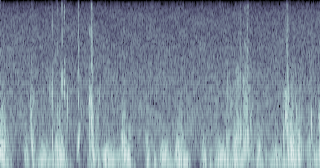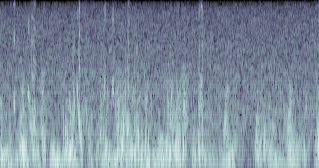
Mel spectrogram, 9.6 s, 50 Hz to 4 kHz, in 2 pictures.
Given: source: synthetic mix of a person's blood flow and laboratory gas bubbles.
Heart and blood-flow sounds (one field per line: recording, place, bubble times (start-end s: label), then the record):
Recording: Doppler ultrasound of blood flow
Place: precordium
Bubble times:
0.00-0.10 s: bubbles
0.42-0.54 s: bubbles
0.70-1.04 s: bubbles
1.13-1.22 s: bubbles
1.29-1.52 s: bubbles
3.36-3.82 s: bubbles
4.20-4.92 s: bubbles
4.98-5.04 s: bubbles
5.20-5.52 s: bubbles
5.71-6.21 s: bubbles
6.26-6.44 s: bubbles
6.46-7.10 s: bubbles
7.25-7.63 s: bubbles
7.74-7.87 s: bubbles
9.31-9.42 s: bubbles
9.49-9.60 s: bubbles
From the record:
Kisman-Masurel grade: 232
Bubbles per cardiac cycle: several, 3 to 8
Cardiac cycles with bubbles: 50 to 99%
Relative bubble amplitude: moderate (0.250 to 0.450)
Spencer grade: 3 (all of the cardiac periods contain showers or single bubble signals, but not dominating or overriding the cardiac motion signals)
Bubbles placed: anywhere in the cardiac cycle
